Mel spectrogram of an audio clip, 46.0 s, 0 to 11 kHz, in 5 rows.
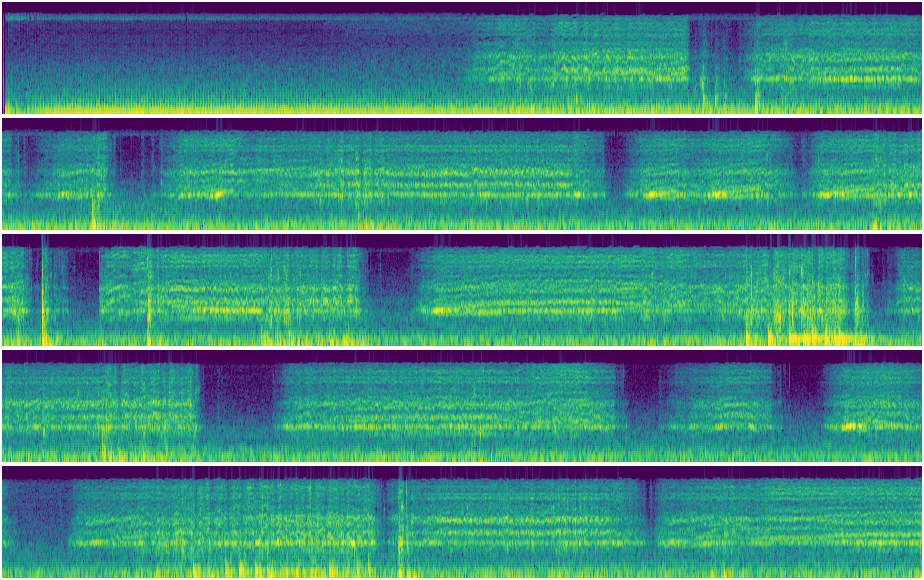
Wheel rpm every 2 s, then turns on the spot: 0, 0, 80, 110, 110, 80, 150, 140, 80, 100, 160, 100, 160, 90, 120, 100, 130, 50, 70, 140, 130, 120, 160.
18-20 26-28 42-44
